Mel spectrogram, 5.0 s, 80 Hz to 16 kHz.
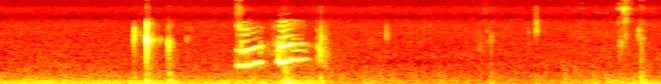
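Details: Female tortoiseshell cat, recorded 11 September 2022, utters two short, quick meows in succession, the second slightly rising. A few faint clicks and taps are heard around them.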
